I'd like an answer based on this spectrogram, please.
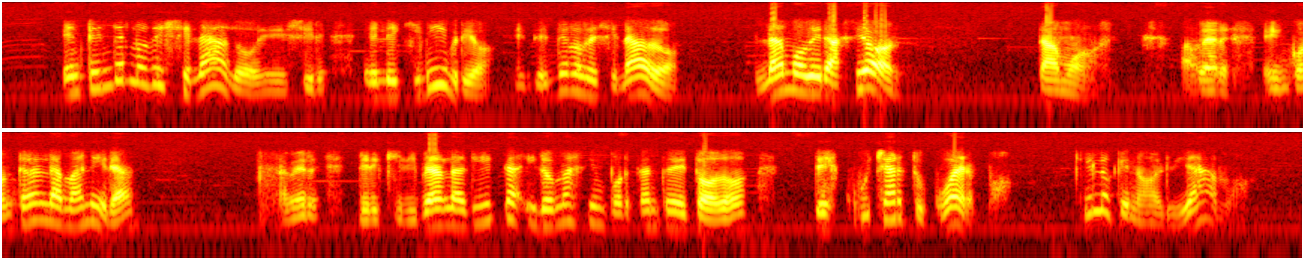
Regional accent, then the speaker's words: Argentina

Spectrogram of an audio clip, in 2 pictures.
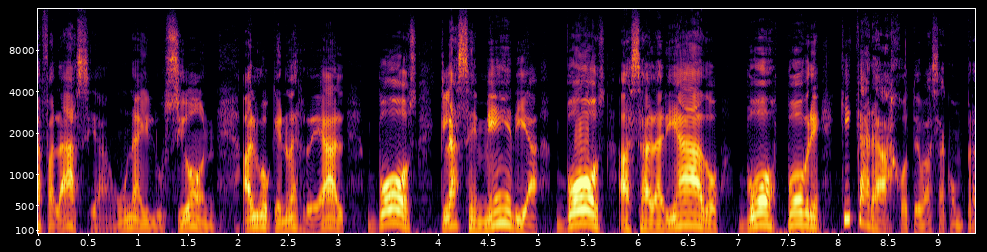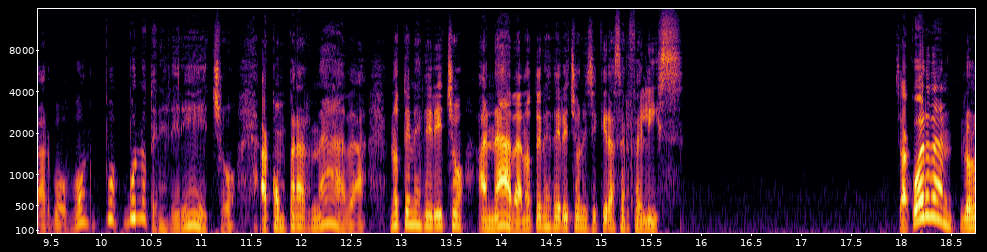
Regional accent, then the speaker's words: Argentina; que en este país, que en Argentina, que en mi país

